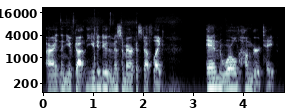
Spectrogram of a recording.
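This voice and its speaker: A man's voice: mid-range voice, fairly quick, a little hiss or hum. A man co-hosting a podcast in casual chat, joking and swearing. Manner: animated, joking, profane. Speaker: podcast co-host. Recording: dull lo-fi sound.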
